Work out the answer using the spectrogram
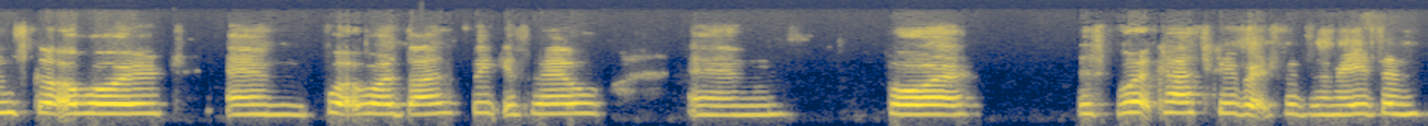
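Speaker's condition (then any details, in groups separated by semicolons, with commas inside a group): Cerebral palsy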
